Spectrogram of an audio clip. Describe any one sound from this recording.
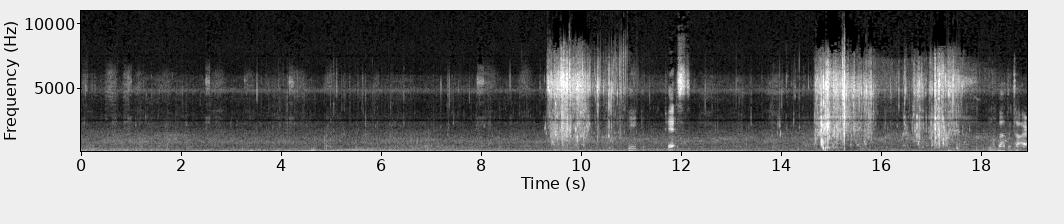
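Small waves lap and slosh against a boat.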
